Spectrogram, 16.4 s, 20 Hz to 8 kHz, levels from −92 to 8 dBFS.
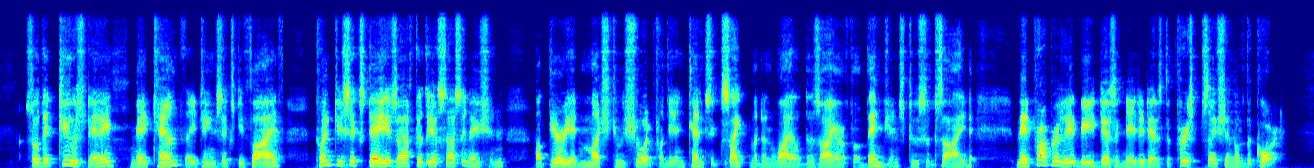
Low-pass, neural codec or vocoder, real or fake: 7.2 kHz; codec, 32 kHz, 1.9 kbps, SNAC; fake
